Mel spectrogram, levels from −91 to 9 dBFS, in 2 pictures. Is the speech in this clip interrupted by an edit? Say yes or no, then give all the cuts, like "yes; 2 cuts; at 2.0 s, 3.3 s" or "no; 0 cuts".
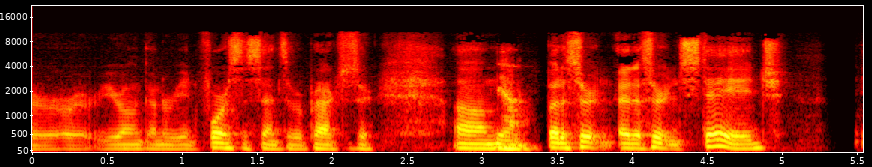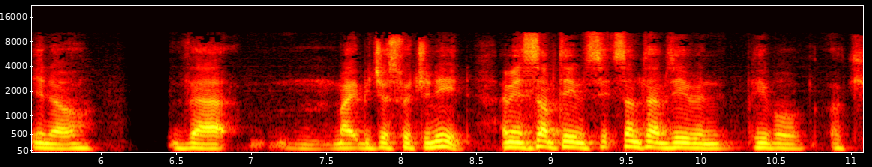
no; 0 cuts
